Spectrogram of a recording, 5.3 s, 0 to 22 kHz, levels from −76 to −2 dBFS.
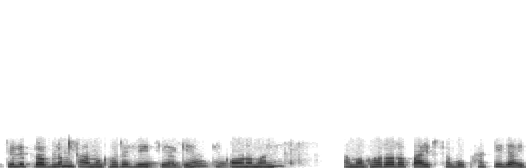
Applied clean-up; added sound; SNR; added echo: none; Brass instrument; 13 dB; none.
